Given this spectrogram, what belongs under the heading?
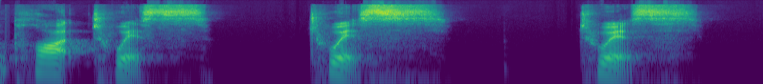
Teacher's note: native speakers including myself we generally just drop the t because it's a difficult sound to pronounce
